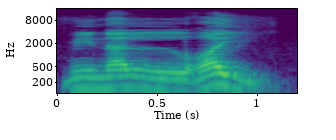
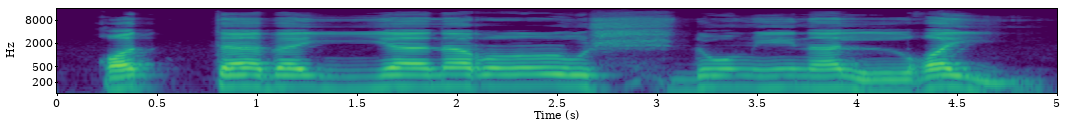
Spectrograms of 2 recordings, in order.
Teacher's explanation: حقيقة النبر موجود على الياء المشددة وعلى الواو المشددة دائما، في الوصل وفي الوقف دائما عندنا النبر، والغاية منها هو بيان الحرف المشدد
